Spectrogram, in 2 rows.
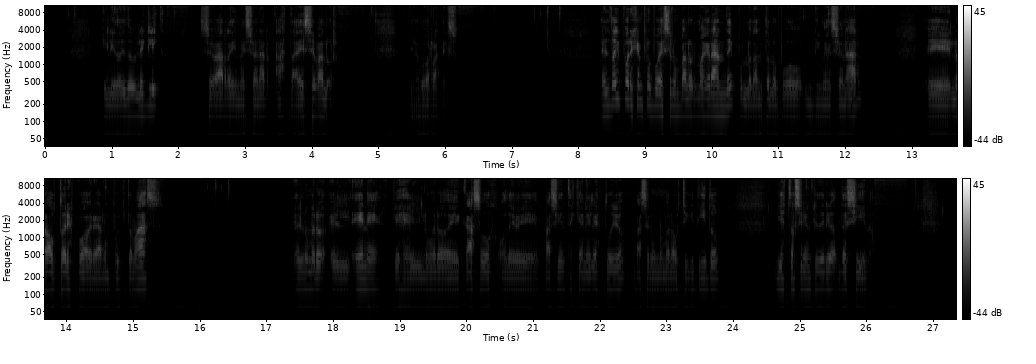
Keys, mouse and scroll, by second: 0.3 click, 1.6 click, 1.8 click, 3.4 click, 7.4 click, 7.6 click, 8.9 click, 11.0 click, 13.9 click, 16.1 click, 16.3 click, 20.1-21.8 drag, 24.9 click, 25.1 click.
